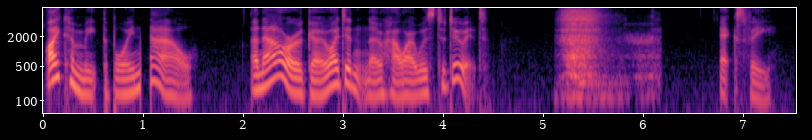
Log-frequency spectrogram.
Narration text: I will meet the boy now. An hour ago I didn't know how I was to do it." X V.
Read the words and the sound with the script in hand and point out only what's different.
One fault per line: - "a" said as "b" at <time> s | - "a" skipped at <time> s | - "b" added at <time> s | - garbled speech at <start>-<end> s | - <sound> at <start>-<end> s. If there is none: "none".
- "will" said as "can" at 0.2 s
- dropout at 1.0-1.1 s
- sniff at 5.1-6.2 s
